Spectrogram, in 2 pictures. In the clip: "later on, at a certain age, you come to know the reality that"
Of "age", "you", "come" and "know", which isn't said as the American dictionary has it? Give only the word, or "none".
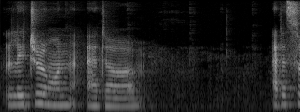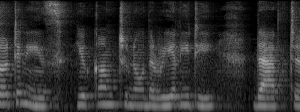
age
